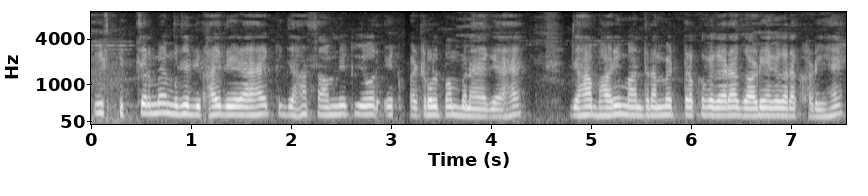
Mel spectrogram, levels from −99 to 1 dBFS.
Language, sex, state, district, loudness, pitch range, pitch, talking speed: Hindi, male, Chandigarh, Chandigarh, -15 LUFS, 165-180 Hz, 170 Hz, 230 wpm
